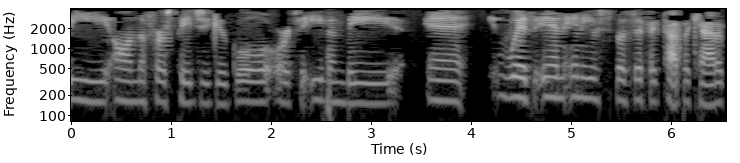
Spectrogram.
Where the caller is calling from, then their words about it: California, United States; Yeah, I'm in California. We got some nasty weather over here, too.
